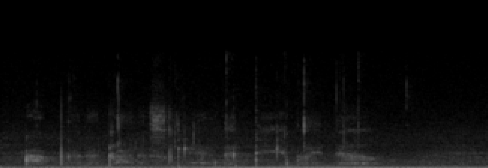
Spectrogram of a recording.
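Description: A man whispering close to the microphone, in breathy, hissing bursts, over a steady low hum.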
